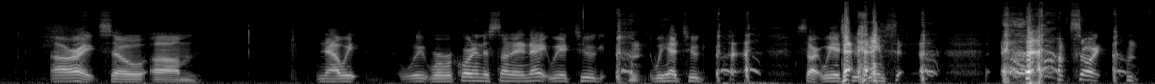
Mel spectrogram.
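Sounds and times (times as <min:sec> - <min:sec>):
speech: 0:00.5 - 0:02.1, 0:03.2 - 0:07.4, 0:08.0 - 0:09.3, 0:10.0 - 0:11.5
throat clearing: 0:08.4 - 0:09.4, 0:10.0 - 0:11.4.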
